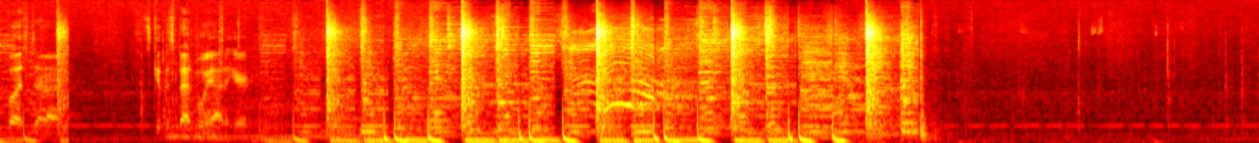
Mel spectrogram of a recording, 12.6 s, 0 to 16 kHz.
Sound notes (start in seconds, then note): 2.6 bouncy music; 8.4 thudding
